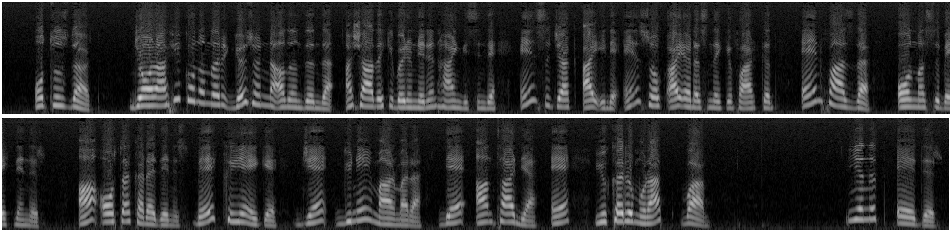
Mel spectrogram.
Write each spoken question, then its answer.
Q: Coğrafi konumları göz önüne alındığında aşağıdaki bölümlerin hangisinde en sıcak ay ile en soğuk ay arasındaki farkın en fazla olması beklenir?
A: Yanıt E'dir.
